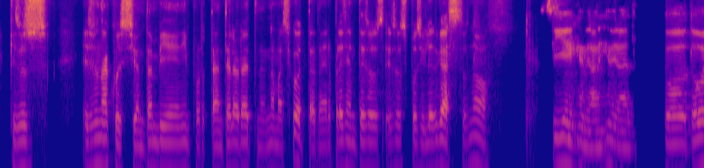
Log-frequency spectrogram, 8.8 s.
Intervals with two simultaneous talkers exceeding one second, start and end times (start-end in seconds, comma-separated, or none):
none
